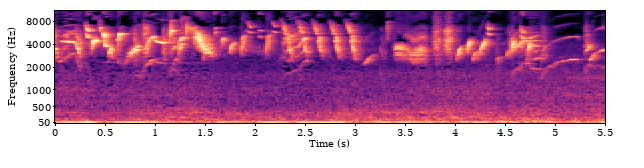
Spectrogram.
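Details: Caged European goldfinch, housed with a hybrid companion, delivering quick tinkling twitters and slurred chirps in a continuous, uneven stream.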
